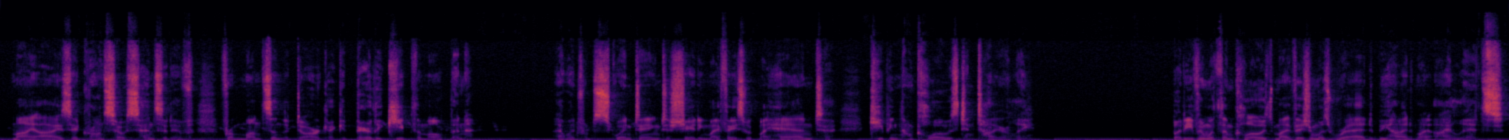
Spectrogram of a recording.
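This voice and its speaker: An actor playing a weary, introspective survivor, delivering a measured, literary monologue in an audio drama. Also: male voice, fairly low pitch, lightly acted. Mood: quiet, awed. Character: weary, reflective male survivor recording his thoughts. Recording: music under the voice. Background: music.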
